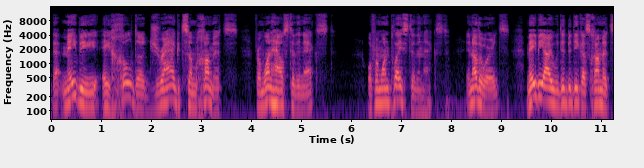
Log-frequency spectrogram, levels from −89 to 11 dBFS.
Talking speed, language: 150 wpm, English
